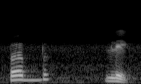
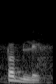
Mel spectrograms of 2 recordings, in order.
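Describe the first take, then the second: First: "public" broken as पब, pause, लिक; syllable split. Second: Said in the usual way. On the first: Shown as a demonstration. Teacher showing more than one syllable, "public" split by a pause. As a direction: sound out "public" in two separate syllables. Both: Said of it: "एक से अधिक syllable है".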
